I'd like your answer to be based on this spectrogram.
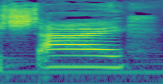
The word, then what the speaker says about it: Chey: friends, and welcome back to another episode of Coffee with Chey, or Chey, however you pronounce it.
